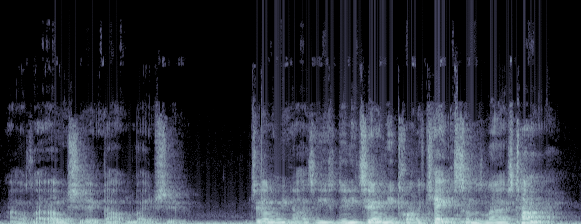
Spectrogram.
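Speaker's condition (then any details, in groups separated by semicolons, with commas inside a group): No condition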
